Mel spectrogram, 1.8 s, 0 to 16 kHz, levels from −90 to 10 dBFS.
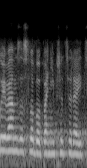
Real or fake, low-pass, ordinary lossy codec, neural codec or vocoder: real; 7.2 kHz; Opus, 24 kbps; none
